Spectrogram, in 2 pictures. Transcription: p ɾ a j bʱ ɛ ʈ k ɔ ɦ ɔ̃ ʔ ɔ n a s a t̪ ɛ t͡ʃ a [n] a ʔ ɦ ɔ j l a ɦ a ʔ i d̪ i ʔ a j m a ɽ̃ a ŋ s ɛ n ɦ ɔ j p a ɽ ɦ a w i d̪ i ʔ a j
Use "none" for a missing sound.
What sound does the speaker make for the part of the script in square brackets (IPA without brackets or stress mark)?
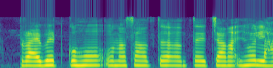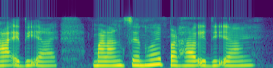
n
